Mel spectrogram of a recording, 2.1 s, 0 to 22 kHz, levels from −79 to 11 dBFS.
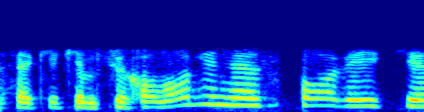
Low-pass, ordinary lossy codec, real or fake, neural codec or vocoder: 3.6 kHz; Opus, 16 kbps; fake; vocoder, 22.05 kHz, 80 mel bands, WaveNeXt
